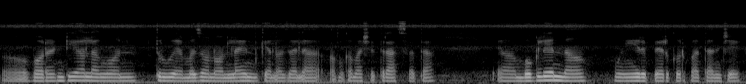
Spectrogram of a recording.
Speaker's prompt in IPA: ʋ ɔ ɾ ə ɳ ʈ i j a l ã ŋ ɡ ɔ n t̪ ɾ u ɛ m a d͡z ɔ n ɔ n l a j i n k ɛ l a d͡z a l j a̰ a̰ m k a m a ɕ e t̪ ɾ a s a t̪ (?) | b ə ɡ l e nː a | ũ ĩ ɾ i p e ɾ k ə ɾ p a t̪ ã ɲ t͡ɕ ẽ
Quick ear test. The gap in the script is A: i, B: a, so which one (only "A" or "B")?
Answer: B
